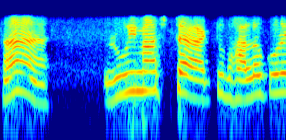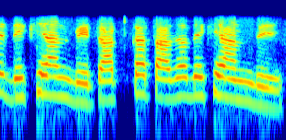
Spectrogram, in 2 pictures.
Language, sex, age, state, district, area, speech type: Bengali, female, 60+, West Bengal, Kolkata, urban, conversation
